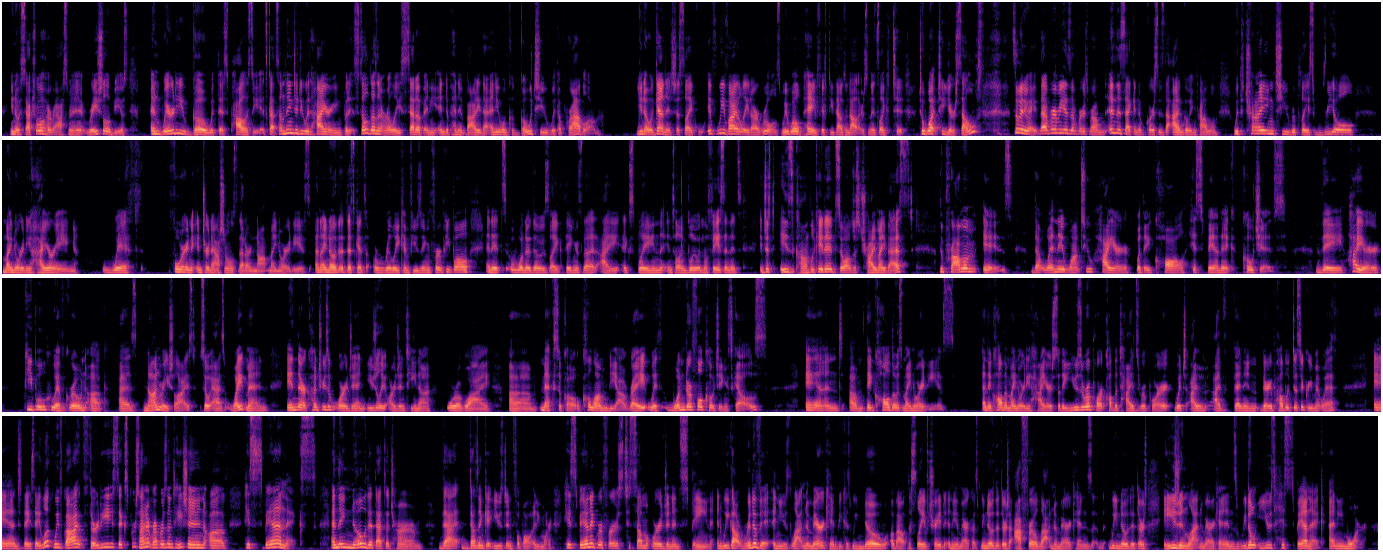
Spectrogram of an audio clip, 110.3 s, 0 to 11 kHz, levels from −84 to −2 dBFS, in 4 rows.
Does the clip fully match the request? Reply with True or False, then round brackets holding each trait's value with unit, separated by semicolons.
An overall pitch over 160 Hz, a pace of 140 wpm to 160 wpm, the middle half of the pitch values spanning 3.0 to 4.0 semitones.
True (185 Hz; 150 wpm; 3.3 semitones)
